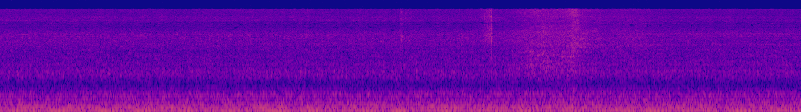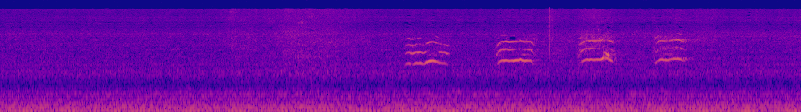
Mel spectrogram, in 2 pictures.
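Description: A steady low rumble with a constant hum; about twelve seconds in, a bird gives four short, clear calls, each rising then falling, just under a second apart.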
